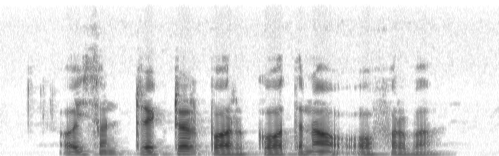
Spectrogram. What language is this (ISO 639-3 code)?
bho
